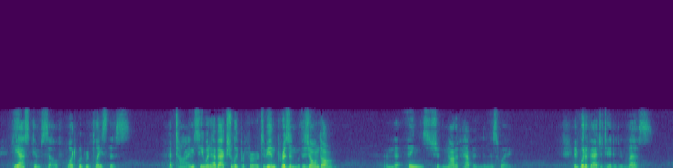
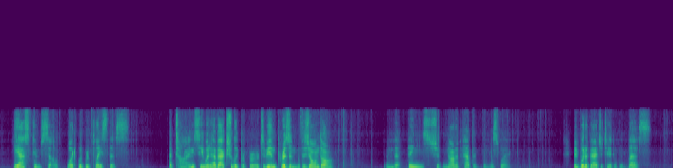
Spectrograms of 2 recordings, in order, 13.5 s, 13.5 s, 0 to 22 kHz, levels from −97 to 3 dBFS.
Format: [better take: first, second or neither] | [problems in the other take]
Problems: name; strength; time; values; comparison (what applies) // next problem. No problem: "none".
first | noise reduction (neural mask model RNNoise)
